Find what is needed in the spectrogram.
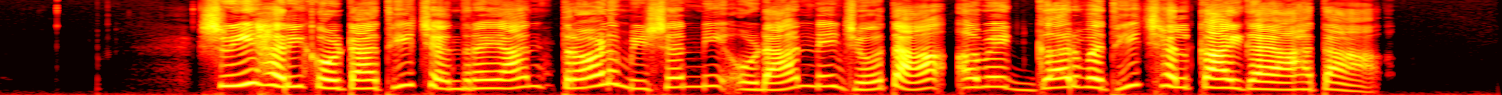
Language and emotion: Gujarati, happy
